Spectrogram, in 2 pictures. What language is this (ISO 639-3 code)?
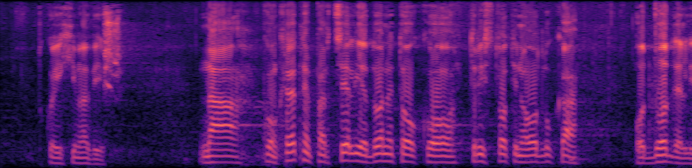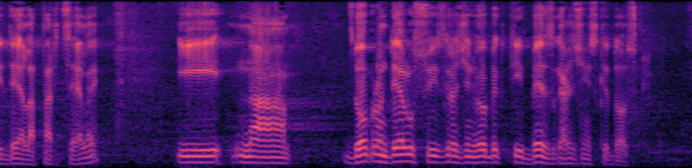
srp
